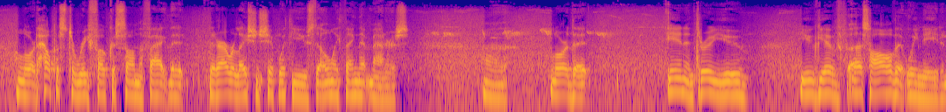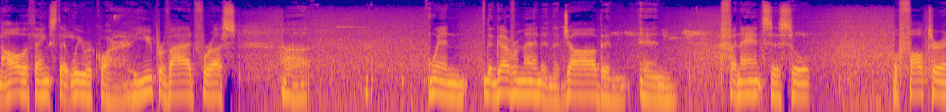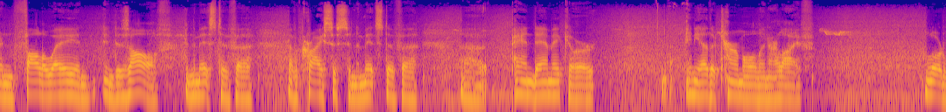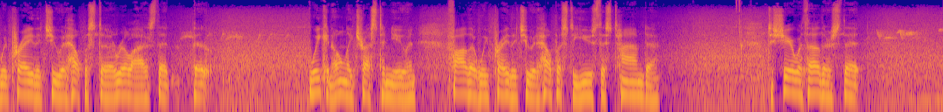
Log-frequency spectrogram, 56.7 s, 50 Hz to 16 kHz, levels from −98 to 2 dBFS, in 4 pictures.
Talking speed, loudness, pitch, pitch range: 130 wpm, -20 LUFS, 115 Hz, 105-125 Hz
